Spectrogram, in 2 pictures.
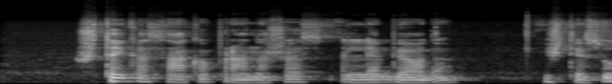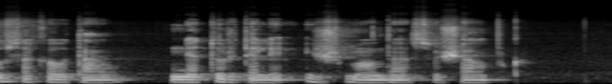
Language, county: Lithuanian, Panevėžys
